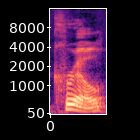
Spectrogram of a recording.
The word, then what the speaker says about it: Kirill: As though by divine providence, the recent Latin American tour by His Holiness Patriarch Kirill (pronounced Krill) of the Russian Orthodox Church just happened to overlap with the pope's visit to Mexico.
